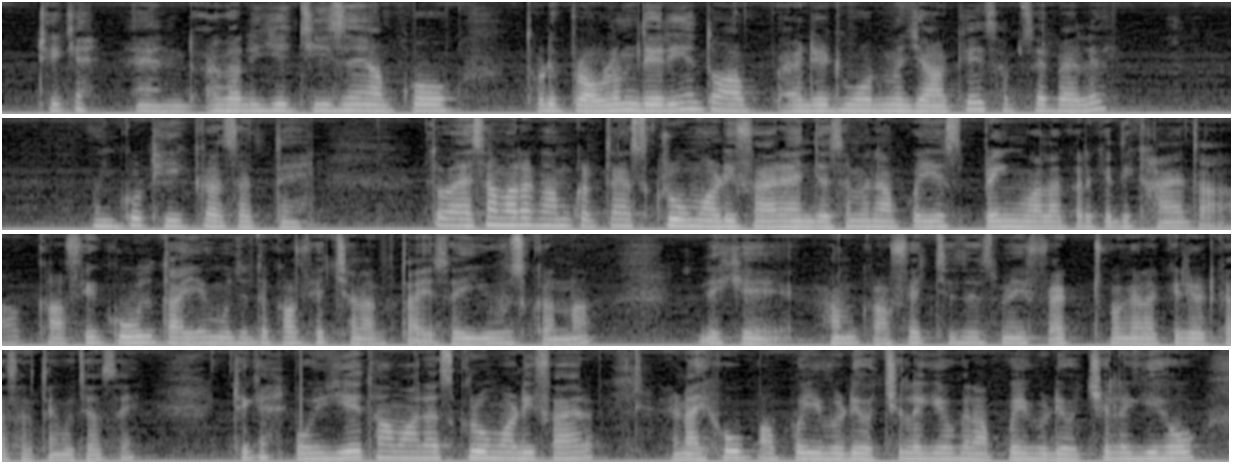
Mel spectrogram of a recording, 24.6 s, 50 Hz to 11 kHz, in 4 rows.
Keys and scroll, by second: 3.0 `, 5.6 Tab, 10.2 Delete, 15.8 g, 16.3 z.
